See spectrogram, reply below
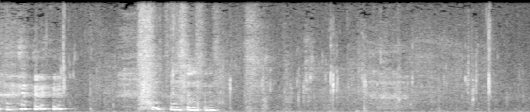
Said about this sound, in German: Konsistenz, sehr crunchy. Ja, war auch. Vielleicht auch ein kleines ASMR. Das habe ich auch gerade gedacht. Ich versuche nicht zu sehr zu schmatzen.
